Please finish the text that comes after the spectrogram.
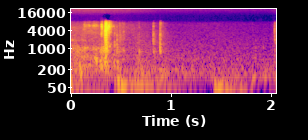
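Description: A few sparse, quiet keystrokes on a computer keyboard, irregularly spaced, with one sharper tap standing out early and faint clicks trailing off against a low background hum.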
